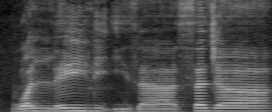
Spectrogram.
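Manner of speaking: very slow recitation, सजा ending in held aa; unchanged long vowel. Shown as a demonstration. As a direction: recite slowly, stretching the end of सजा. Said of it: "ये भी ऐसे ही पढ़ा जाएगा". (सजा की खड़ी ज़बर खींचकर पढ़ें)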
